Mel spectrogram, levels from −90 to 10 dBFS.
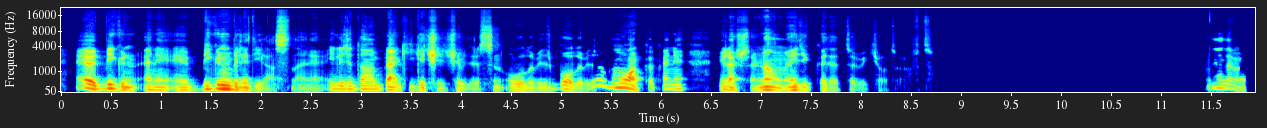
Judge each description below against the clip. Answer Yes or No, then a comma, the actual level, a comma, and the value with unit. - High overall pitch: No, low, 105 Hz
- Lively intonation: Yes, wide, 6.8 semitones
